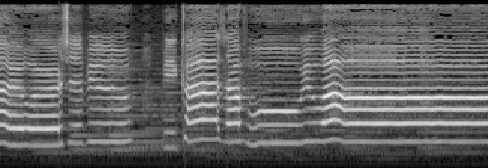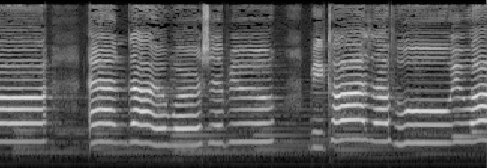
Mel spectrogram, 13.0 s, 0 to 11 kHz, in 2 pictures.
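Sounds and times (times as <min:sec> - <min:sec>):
girl singing: 0:00.0 - 0:13.0.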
